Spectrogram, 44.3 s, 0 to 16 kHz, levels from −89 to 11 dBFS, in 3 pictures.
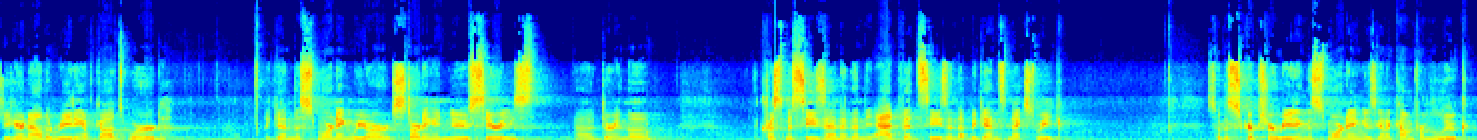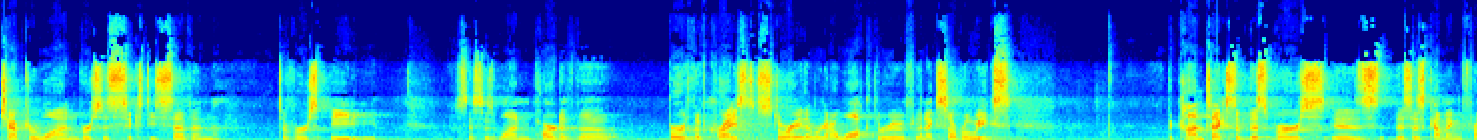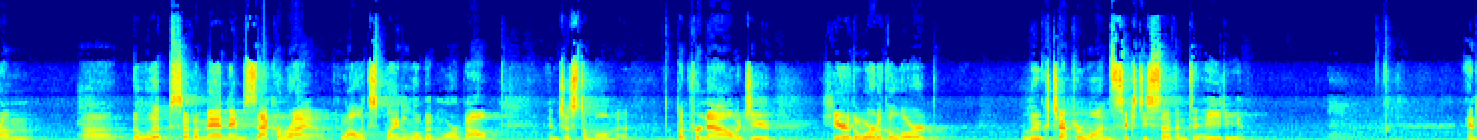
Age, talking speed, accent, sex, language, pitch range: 30-49, 160 wpm, American, male, English, 135-155 Hz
